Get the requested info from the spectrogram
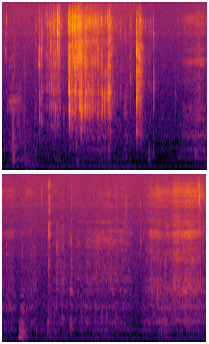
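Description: A person biting into and chewing a roll of crisp iceberg lettuce, with loud crunching for the first few seconds, then quieter chewing.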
